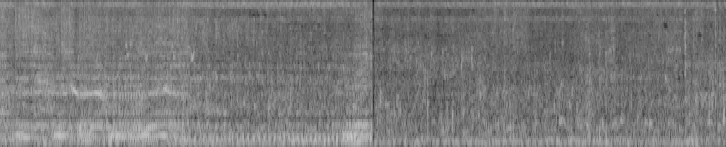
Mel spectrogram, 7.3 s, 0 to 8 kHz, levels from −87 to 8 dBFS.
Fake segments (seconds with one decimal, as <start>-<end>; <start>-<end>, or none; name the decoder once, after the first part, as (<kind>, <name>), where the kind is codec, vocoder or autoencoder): 0.0-3.4 (vocoder, BigVGAN v2); 3.9-7.3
